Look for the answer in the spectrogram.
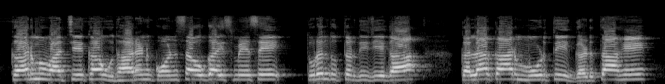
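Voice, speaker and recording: A man teaching an online exam-prep grammar lesson with a sore throat. He repeats the key points and keeps asking the class to answer quickly. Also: sits high, a bit bright.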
